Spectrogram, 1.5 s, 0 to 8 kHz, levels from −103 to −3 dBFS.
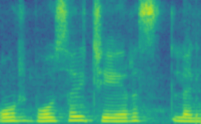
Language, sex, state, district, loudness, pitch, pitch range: Hindi, female, Bihar, Gaya, -14 LUFS, 220 Hz, 215-230 Hz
